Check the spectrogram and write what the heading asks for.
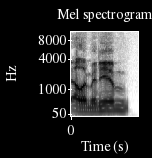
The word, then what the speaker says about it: aluminium: We call it aluminium. Other side of the Pacific calls it aluminum.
